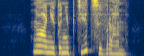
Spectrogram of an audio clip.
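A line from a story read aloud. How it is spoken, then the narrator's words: Sighing. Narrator (Russian): вздохнула Шушана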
